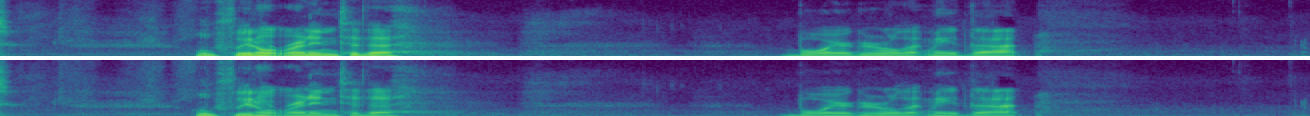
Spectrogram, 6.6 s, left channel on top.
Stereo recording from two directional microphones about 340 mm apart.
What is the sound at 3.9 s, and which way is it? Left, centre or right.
Speech, centre.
